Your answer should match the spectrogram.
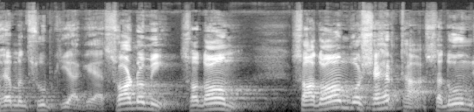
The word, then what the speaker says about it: Sodom: منسوب کیا گیا ہے، سوڈومی، سودوم وہ شہر تھا، صدوم جس کو ہم کہتے ہیں، سوڈوم SODOM، یہ بائبل میں اس کا تلفظ ہے، تو اس سے یہ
